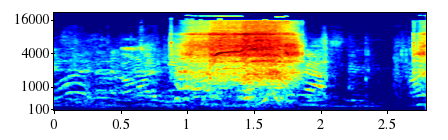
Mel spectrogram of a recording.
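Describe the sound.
A power drill whirs loudly for about a second, boring holes into students' cut-out plastic art pieces so they can be connected by wires, with a bright, high-pitched grinding whine, framed by brief speech before and after.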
